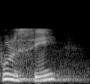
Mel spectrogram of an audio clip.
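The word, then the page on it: anak ayam: Malay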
